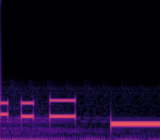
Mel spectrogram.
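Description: A telephone being dialed for a call: three short touch-tone beeps of uneven length, then a steady, continuous tone that runs to the end.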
